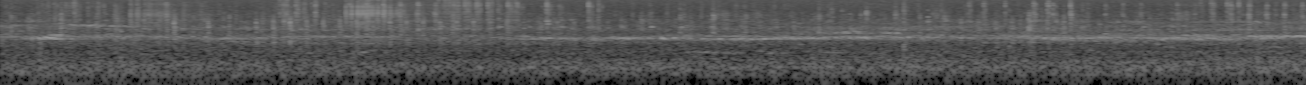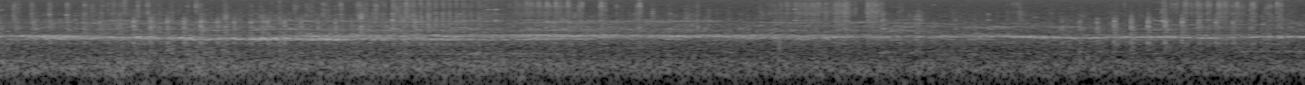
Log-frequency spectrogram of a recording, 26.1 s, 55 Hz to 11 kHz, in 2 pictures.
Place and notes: workum, het zool: marina, berth h - the city, the country & me: marina, aboard a sailing yacht
creaking ropes, wind flaps the tarp
the city, the country & me: july 24, 2009
Workum, The Netherlands, 24 July 2009, 02:07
